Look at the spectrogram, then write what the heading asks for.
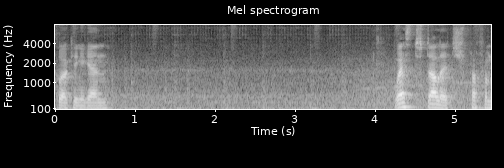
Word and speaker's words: Dulwich: Dulwich. Oh, right, that's how you pronounce that, I see.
